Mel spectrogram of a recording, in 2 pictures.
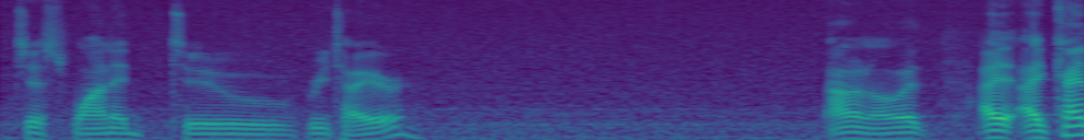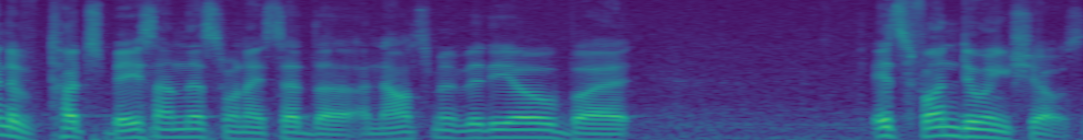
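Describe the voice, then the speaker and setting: Low-voiced rambling young man podcaster. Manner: rambling, joking, lots of fillers and restarts. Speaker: podcast host. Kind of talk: casual podcast chat answering listener questions.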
